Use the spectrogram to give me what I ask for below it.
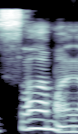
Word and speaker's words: Slama: to introduce you to Slama is that how you say your last name yes that's correct good and because she's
